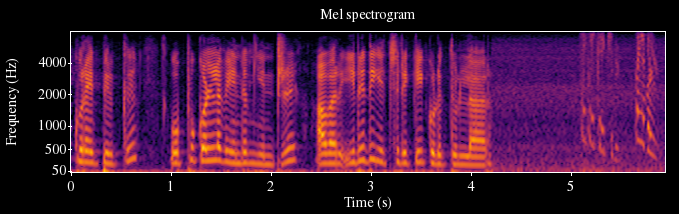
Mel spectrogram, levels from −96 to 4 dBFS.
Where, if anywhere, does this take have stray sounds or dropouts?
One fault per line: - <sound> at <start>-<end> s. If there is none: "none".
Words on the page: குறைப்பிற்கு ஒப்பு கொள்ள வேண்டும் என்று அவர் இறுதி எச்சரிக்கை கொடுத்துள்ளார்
- chirp at 5.1-5.9 s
